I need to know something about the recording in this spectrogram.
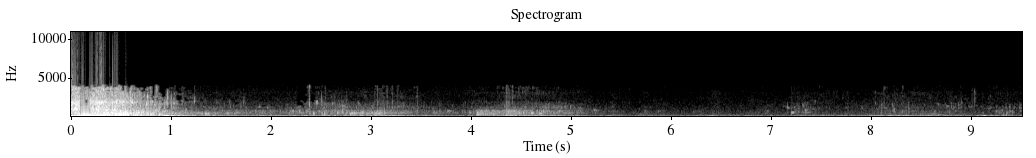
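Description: Water rumbles and bubbles, muffled, as if heard underwater.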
